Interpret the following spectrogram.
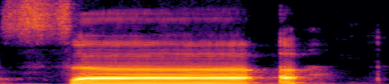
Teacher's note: सीन को बारीक सीटी से अदा करेंगे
